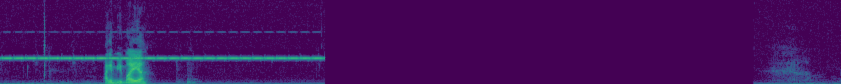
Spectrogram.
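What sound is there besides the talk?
smoke alarm beeping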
